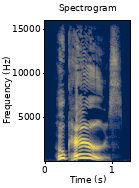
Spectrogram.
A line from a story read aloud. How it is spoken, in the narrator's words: he snaps back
